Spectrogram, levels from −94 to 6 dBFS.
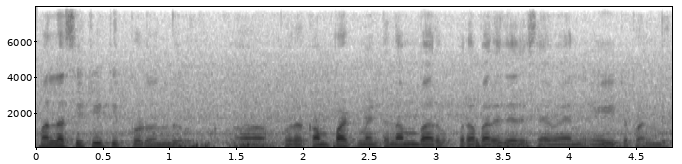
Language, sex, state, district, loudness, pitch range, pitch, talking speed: Tulu, male, Karnataka, Dakshina Kannada, -19 LUFS, 115-125 Hz, 120 Hz, 165 wpm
